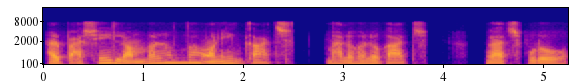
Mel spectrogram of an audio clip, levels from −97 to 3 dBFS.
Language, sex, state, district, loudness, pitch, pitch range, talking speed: Bengali, male, Chhattisgarh, Raipur, -23 LUFS, 115 Hz, 105-140 Hz, 125 wpm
